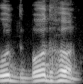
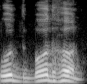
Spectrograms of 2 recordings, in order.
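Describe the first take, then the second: First: The 'b' sound after the 'd' is pronounced. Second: The same.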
